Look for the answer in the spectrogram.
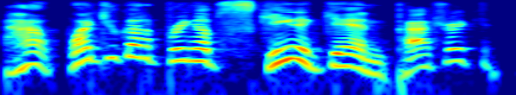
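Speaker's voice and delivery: normal talking voice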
